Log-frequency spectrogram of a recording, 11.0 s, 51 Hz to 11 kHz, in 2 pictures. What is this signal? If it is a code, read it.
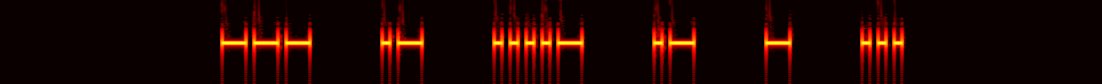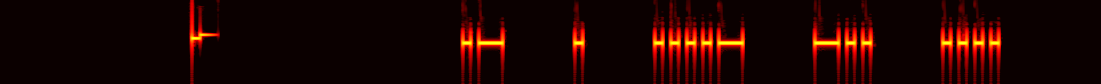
Morse code, heard as a keyed tone, about 30 wpm, spaced as for 17 wpm, 700 Hz. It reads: OA4ATS AE4DH
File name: Lesson 14g - Number 2 - Call Signs 30wpm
